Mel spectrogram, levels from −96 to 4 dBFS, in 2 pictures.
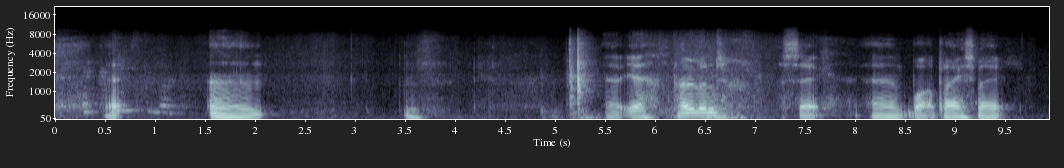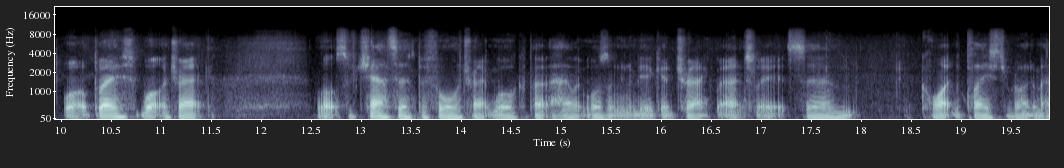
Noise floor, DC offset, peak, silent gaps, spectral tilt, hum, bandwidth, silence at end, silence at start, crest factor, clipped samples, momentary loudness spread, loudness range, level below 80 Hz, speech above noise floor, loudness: -62 dBFS; under 0.1%; -2 dBFS; none; -7 dB/octave; none; 8.8 kHz; 0 s; 0 s; 22 dB; under 0.1%; 17 LU; 7 LU; -48 dBFS; 39 dB; -24 LUFS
